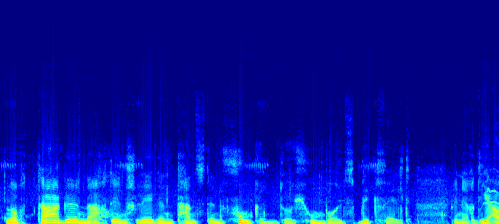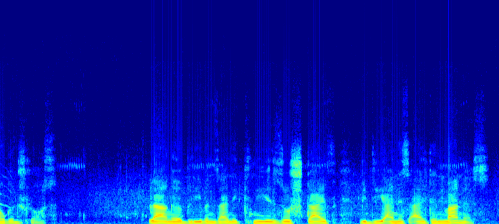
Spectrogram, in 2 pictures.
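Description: In a radio drama, an actor voices a dry, sardonic male botanist narrating an expedition, delivering measured, lightly acted narration at an even pace. His voice is mid-range. The recording sounds dull, with a little hiss or hum and loud outdoor ambience.

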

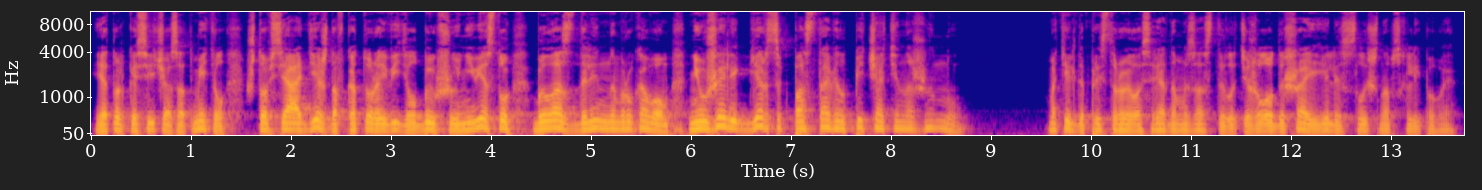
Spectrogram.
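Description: A man reading first-person fantasy narration in a measured, even storytelling manner. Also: medium pitch. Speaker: audiobook narrator.

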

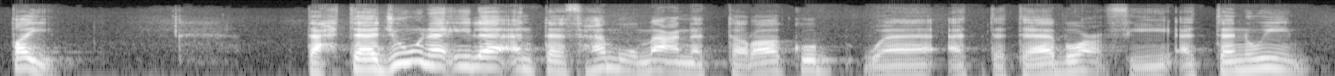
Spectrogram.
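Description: A man teaching the rules of Quran recitation, explaining step by step, drawing on a board, checking that the class follows, and stretching out example words slowly. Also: fairly high pitch, dark tone. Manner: explains step by step and often asks the class "جيد؟". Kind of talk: classroom lesson on tajweed rules.

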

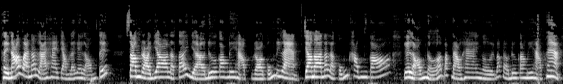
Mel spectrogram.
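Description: A woman's voice: on the high side, expressive, a little fast, pushed and bright. A woman with a Southern Vietnamese accent telling a ghost story chattily, often addressing her listeners.

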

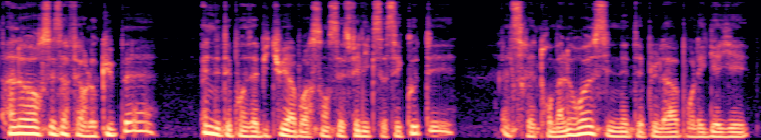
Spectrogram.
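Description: A man voicing a businesslike husband who calmly soothes and dismisses his wife in a read novel. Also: lowish voice, fairly quick, breathy edge, dry recording, exaggerated voice. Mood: patronizing. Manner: calm, patronizing reassurance.

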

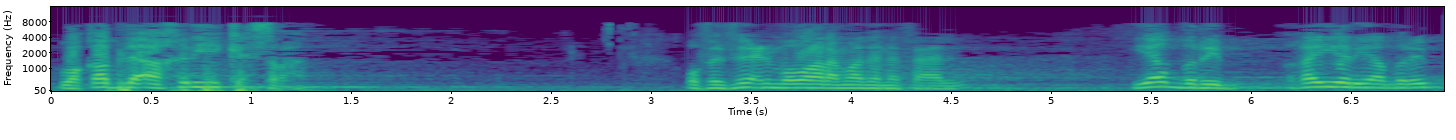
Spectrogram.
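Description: A man teaching a grammar lesson to a class. He often puts questions to his students and repeats words slowly. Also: on the high side, darkish tone. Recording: dull lo-fi recording with long hall reverb.

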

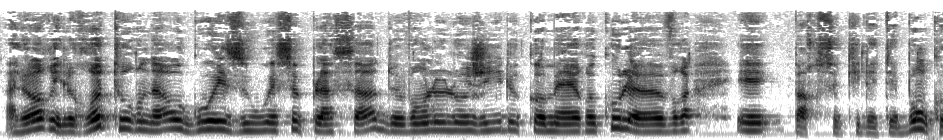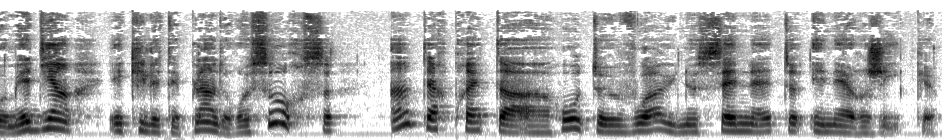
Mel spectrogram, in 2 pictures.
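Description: A woman reading a folk tale aloud as an audiobook, in an expressive storytelling manner. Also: fairly low pitch, measured pace. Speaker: audiobook reader. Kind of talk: storytelling narration.

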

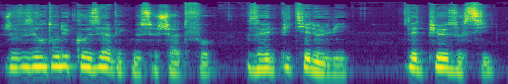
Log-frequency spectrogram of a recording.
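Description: Male narrator as a dignified grieving lady, firm, earnest, husky voice. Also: on the low side, mellow. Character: dignified grieving middle-aged woman, firm.

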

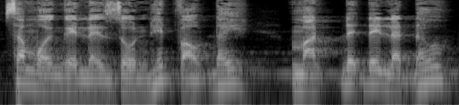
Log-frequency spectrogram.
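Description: A man's voice: on the low side, lively intonation, racing, soft background music. A man voicing an old man who has just woken up, urgent and confused. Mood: frantic. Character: old man waking in alarm, frantic.

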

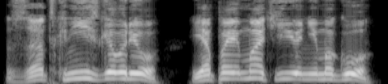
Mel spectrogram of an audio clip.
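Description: A man's voice: medium pitch, a little fast, dry recording, studio quality, lightly acted. A man voicing a cheeky young man who teases and taunts. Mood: angry. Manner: taunting, raised voice.

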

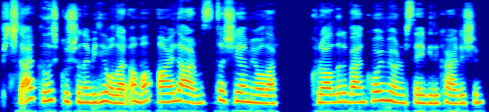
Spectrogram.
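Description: A woman's voice: medium pitch, steady tone, fairly quick, dark tone, dry recording, close to an everyday voice. A woman reading the lines of a wry fourteen-year-old boy who teases his younger sister. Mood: teasing. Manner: dry, teasing.

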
